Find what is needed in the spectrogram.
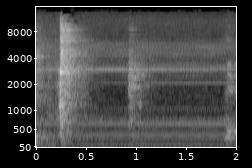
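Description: Electric hydraulic pump of a portable scissor car lift running with a steady hum while the lift raises the car, with three sharp clicks, two close together at the start and one about a second in.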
